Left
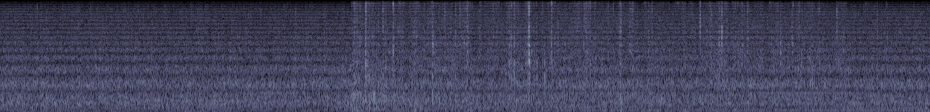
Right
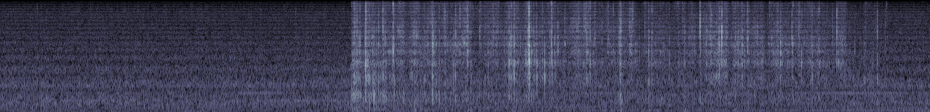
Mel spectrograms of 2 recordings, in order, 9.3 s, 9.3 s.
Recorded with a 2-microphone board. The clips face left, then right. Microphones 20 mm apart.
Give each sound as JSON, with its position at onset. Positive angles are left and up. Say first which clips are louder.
{"t": 0.0, "sound": "running water", "louder": "left 5 dB", "side_deg": 30}
{"t": 3.5, "sound": "crumpling", "louder": "right 9 dB", "side_deg": -45}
